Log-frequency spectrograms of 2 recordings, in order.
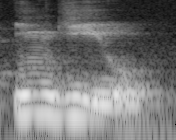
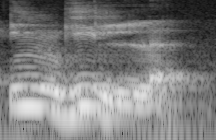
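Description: First: "inghiu" with the l turned into a u; wrong Brazilian-style "inghiu". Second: "inghil" with a clear final l, slowly; teacher's correct "inghil". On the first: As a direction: show "inghiu" as the error. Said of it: "non è inghiu". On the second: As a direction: model "inghil" the right way. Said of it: "è inghil". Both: Shown as a demonstration.

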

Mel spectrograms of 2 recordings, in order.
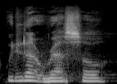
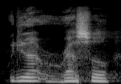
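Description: No difference in how they are said.

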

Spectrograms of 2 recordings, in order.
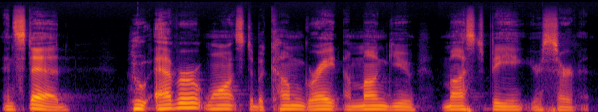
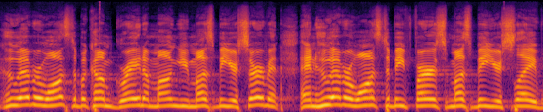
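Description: First: Low, soft and slow, reading Jesus' words; solemn scripture reading. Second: A touch higher, repeating the verse in mock disbelief; mock dumbfounded disciples. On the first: Retold or imitated. Preacher reading Jesus' teaching to the congregation, hushed and slow. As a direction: let the verse land quietly and slowly. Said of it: "Watch this". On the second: Preacher voicing disciples stunned by Jesus' words, mock disbelief. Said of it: "they're dumbfounded now".

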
